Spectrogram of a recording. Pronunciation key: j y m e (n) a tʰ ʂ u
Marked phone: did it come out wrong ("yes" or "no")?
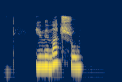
yes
